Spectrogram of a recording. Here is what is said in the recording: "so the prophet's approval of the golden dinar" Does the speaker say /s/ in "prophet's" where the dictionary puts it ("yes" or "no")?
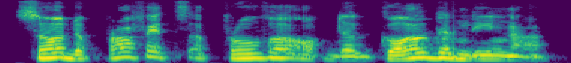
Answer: yes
